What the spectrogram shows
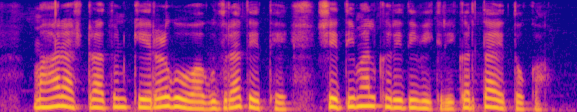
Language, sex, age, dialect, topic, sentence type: Marathi, female, 25-30, Northern Konkan, agriculture, question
